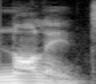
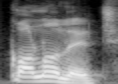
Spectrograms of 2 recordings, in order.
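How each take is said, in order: First: "নলেজ" with a silent K; spoken pronunciation. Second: "কনোলেজ" with the silent K voiced; spelling pronunciation. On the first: Teacher showing how it is really said, "নলেজ" without K. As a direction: say "নলেজ" as no-lej, starting on N. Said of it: "উচ্চারণ করতেছি কিন্তু আমি নলেজ". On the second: Teacher showing learners the written form, "কনোলেজ" with sounded K. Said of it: "এগুলা কিন্তু উচ্চারণ হচ্ছে না". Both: Shown as a demonstration.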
